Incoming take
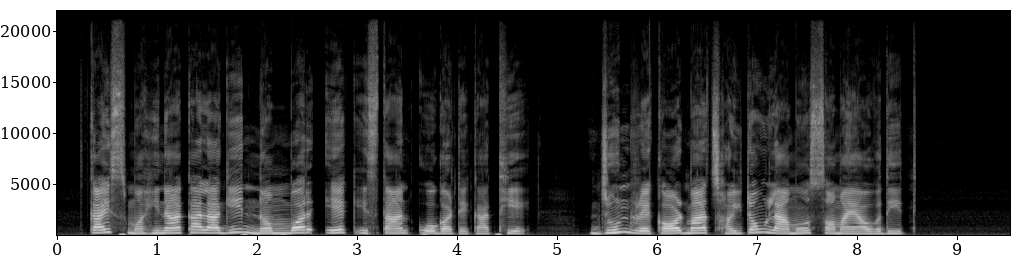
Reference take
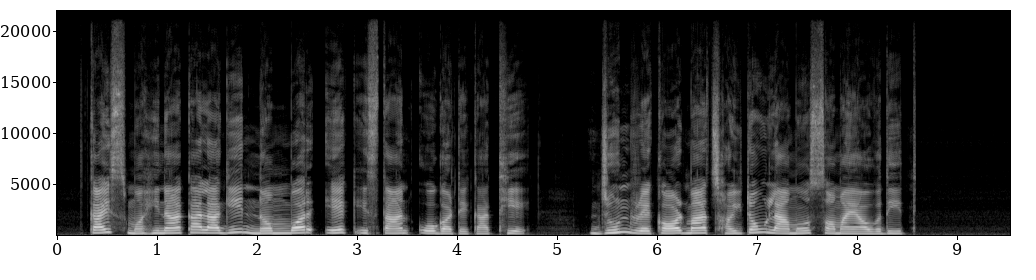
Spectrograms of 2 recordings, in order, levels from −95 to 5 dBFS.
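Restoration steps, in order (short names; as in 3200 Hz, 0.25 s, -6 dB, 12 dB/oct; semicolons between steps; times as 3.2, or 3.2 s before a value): de-plosive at 0.61/1.83/2.22/3.63/4.37; interpolate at 4.37/5.92, 2.2 ms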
